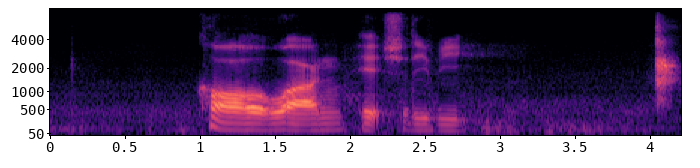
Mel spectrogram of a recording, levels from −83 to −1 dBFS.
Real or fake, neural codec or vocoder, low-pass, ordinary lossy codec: fake; codec, 16 kHz, 0.8 kbps, ZipCodec; 7.2 kHz; none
